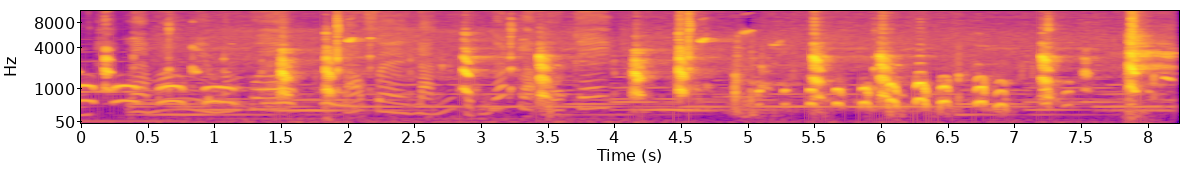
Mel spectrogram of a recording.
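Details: Eurasian coots on a lure track used for bird trapping: bursts of quick, honking harmonic notes, some in rapid runs, layered with a steady droning tone in the background.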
